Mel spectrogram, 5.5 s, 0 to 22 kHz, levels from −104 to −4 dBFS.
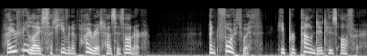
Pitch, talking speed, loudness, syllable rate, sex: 240 Hz, 165 wpm, -17 LUFS, 6.1 syllables/s, female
